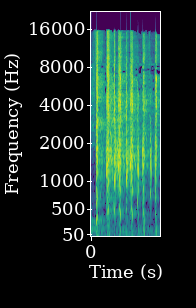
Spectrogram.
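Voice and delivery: high, breaking-out chuckle; amused laugh. Real, not acted. Host jokes the coach is facing Italy, amused laugh. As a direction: laugh at your own joke.

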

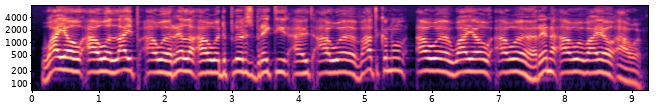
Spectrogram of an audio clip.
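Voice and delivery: high, slow Amsterdam street-slang voice; hammed-up excited street-kid rant, pitched high; [name]. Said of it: "dat klinkt ongeveer zo".

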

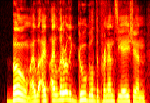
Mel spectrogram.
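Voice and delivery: usual speaking voice

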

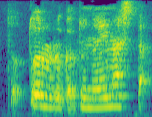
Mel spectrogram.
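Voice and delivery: ordinary delivery

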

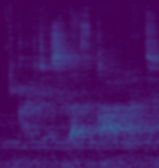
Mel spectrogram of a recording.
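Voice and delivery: breathy whisper, barely voiced. Real, not acted. Speaker confesses his love for God in a near-silent whisper. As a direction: breathe it like a secret.

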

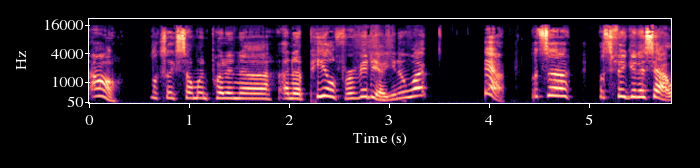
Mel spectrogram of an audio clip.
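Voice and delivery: put-on high-pitched, obliging office kid; helpful young worker. YouTube kid opens an appeal at his desk, eager to help. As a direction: act an eager new employee reading a request.

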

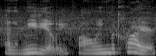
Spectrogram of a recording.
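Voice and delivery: plain reading voice

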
